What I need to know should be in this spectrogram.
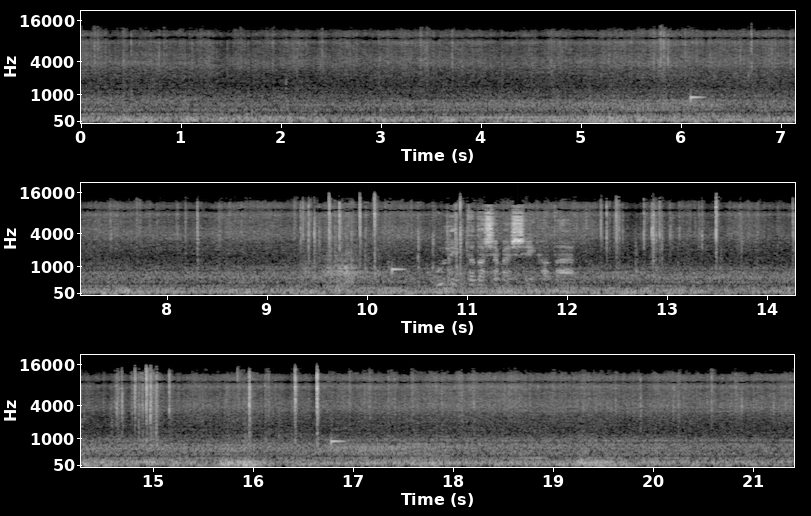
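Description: Windshield wipers swish back and forth across the glass.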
